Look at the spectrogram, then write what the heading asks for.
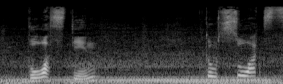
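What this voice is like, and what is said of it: Put-on Boston accent. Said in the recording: “that's my Boston accent.”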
